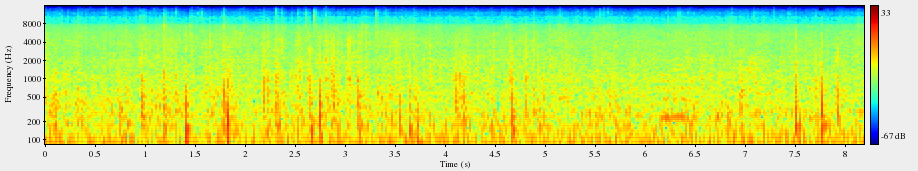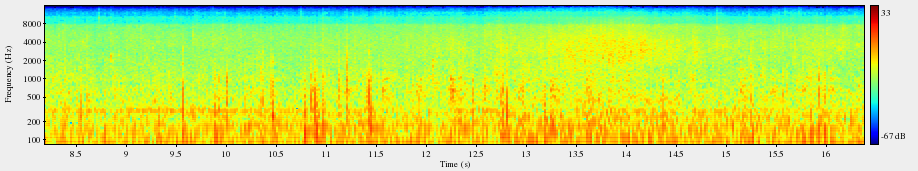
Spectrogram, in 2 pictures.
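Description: Steady rain falling on a hard surface, with many individual drops striking close by as sharp ticks. Near the end a hiss swells and fades.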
